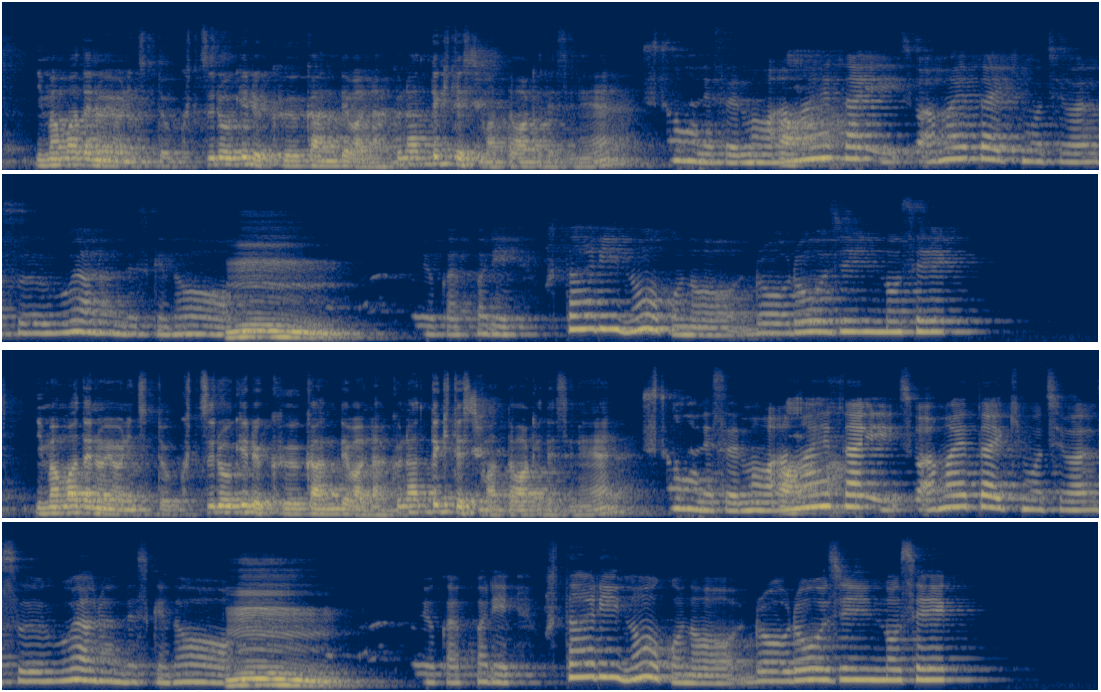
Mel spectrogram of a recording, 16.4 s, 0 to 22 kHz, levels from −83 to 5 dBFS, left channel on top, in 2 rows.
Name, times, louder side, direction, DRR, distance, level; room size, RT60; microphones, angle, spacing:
voice 1, 0.3-4.6 5.8-6.3 9.9-10.8, right 2 dB, 50° right, 4 dB, 2.7 m, -24 dB
voice 2, 4.8-10.0 11.3-12.2 12.5-15.3, right 2 dB, 90° right, 6 dB, 1.7 m, -25 dB
25.5 x 19.5 x 5.4 m, 0.79 s
head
